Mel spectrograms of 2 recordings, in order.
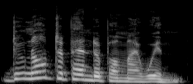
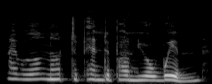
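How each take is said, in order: First: Loud, emphatic gentleman's reply; Darcy insistent. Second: Higher-pitched firm refusal; Elizabeth refusing. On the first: Darcy answers Elizabeth's doubt, loud and insistent. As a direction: turn her refusal round with force. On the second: Elizabeth refuses to rely on Darcy, higher and firm. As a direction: refuse him in a raised woman's voice. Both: Acted.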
